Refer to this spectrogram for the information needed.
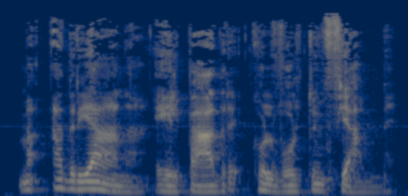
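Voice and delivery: plain reading voice

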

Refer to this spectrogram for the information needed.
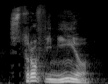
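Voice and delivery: ordinary delivery, nothing marked

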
